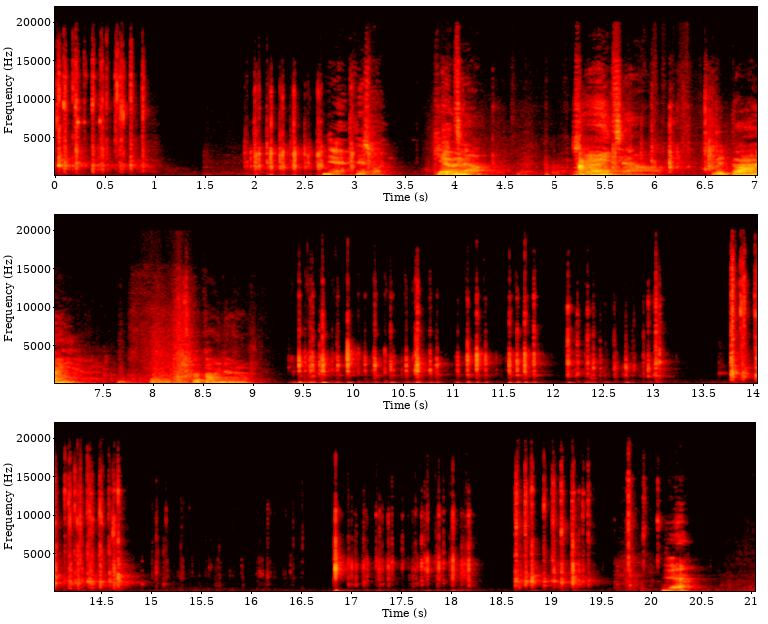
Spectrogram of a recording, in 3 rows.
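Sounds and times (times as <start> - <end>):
mechanical keyboard typing: 0.0 - 1.0, 1.9 - 2.7, 9.4 - 19.9.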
